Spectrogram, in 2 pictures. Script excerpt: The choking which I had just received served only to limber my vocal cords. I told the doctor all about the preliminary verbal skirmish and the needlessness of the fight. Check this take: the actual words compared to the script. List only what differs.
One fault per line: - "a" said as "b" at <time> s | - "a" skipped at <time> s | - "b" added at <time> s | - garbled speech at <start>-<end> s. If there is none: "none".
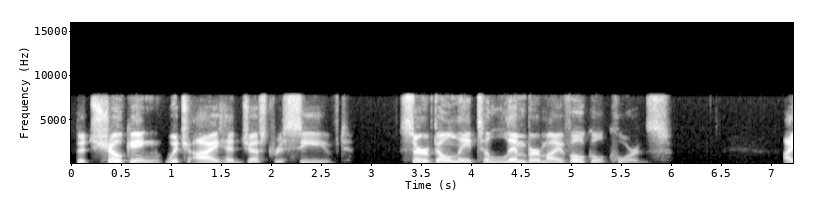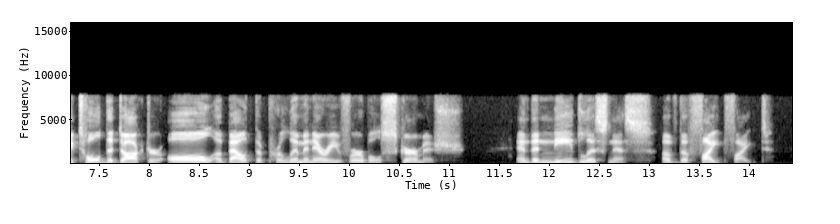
- "fight" added at 13.8 s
